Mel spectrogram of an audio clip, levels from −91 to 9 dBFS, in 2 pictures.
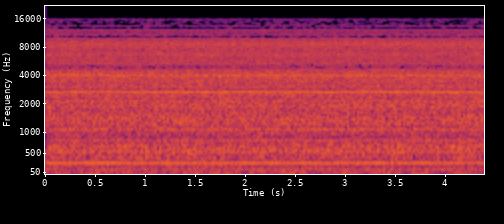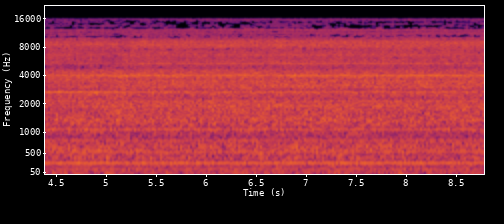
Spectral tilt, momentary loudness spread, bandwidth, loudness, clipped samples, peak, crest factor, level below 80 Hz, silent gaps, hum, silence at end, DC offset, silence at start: -0.5 dB/octave; 1 LU; 16.5 kHz; -13 LUFS; under 0.1%; -2 dBFS; 14 dB; -38 dBFS; none; none; 0 s; under 0.1%; 0 s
